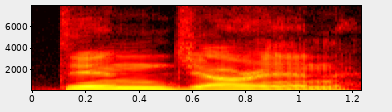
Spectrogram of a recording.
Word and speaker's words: Din Djarin: Din Djarin.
